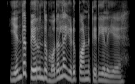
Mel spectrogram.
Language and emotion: Tamil, sad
